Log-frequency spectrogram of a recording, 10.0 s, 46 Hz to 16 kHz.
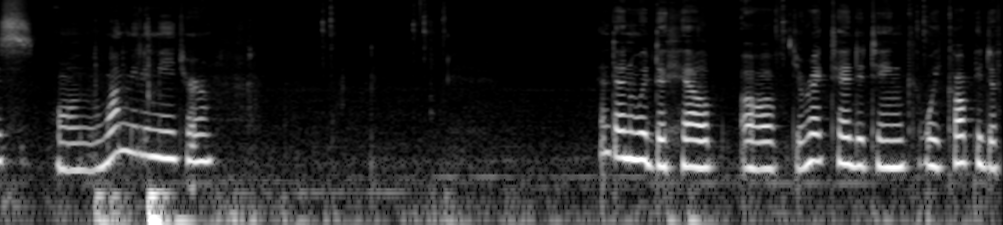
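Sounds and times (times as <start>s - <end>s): computer mouse clicks: 3.2s - 4.6s.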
